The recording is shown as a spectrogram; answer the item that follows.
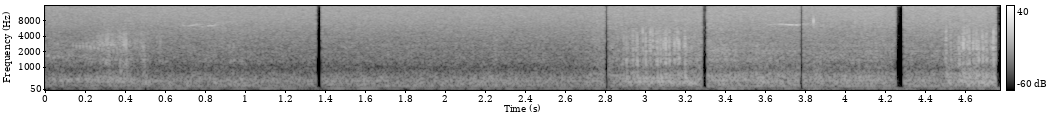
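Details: Waterbuck in a South African private game reserve on a morning safari, 5 June 2021, give short, breathy alarm snorts, impala-like, a few seconds apart while standing their ground against lions; faint bird whistles behind.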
